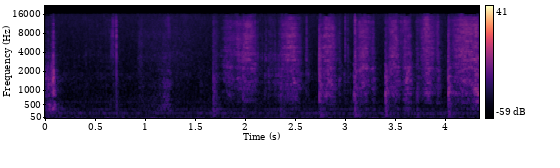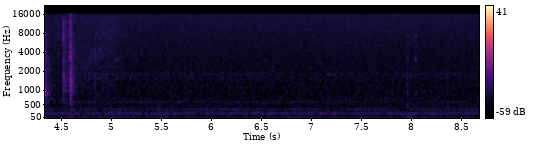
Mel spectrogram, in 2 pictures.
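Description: A metal palette knife with a wooden handle scrapes and drags across a medium-sized stretched canvas on a canvas board covered in wet acrylic paint showing a blue city skyline. Soft, bright rasping strokes come in uneven bursts for the first five seconds, then fade to a faint, quiet scrape over a low steady hum.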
